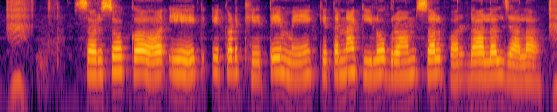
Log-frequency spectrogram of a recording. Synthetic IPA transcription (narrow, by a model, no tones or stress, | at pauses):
səɾsõkaeːkɪkəɽkʰeːt̪emẽkɪt̪nakiloɡɾaːmsəlpʰəɾɖaːləld͡ʒaːlaː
